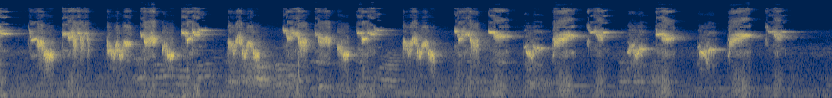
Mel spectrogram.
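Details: Mongolian lark singing a song filled with local bird phrases: a steady run of bright, downslurred chirps, roughly two every second, with a quiet background.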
